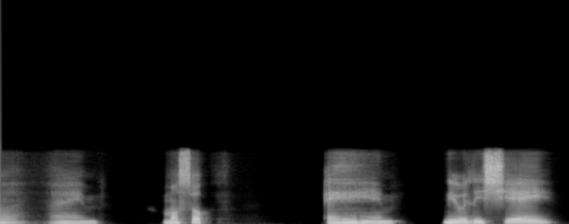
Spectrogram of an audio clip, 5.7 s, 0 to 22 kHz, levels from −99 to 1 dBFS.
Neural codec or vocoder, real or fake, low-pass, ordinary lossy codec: codec, 16 kHz, about 1 kbps, DyCAST, with the encoder's durations; fake; 7.2 kHz; none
